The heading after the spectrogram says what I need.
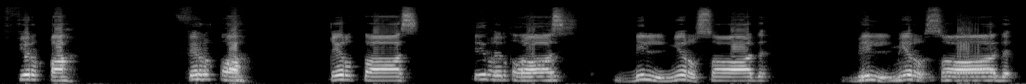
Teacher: تو دہرائیے میرے بعد، را کو موٹا کرتے ہوئے سب حالتوں میں، فرقہ، فرقہ، قرطاس، قرطاس، بالمرصاد، بالمرصاد۔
